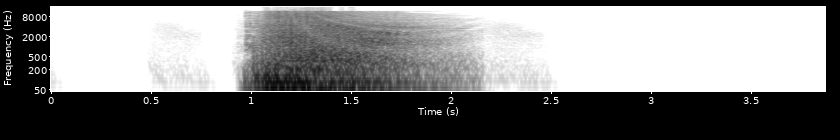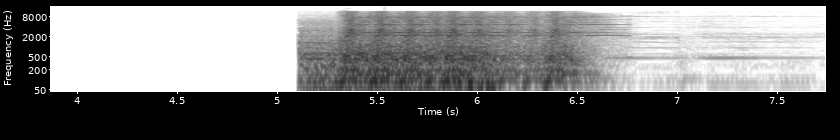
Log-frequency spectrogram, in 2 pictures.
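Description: Fire blasts with a whoosh.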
